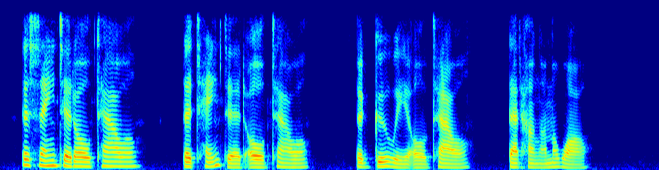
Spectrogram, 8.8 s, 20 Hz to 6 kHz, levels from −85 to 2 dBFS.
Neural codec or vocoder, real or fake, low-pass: codec, 16 kHz, 4 kbps, FunCodec, trained on LibriTTS, 50 frames a second; fake; 5.4 kHz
